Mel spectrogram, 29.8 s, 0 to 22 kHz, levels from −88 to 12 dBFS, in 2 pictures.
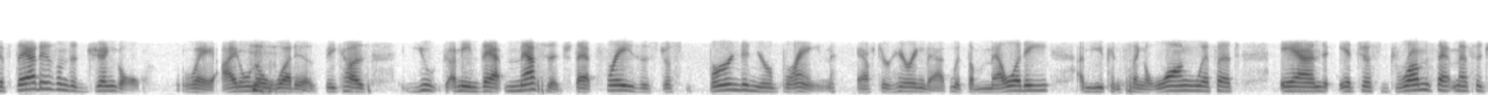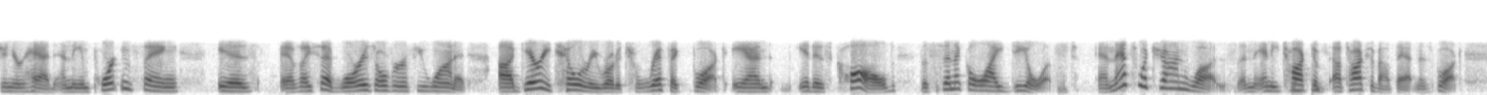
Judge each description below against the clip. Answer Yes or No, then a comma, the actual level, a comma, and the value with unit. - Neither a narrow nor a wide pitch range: Yes, average, 4.8 semitones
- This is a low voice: No, high, 190 Hz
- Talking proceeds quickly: No, average, 190 wpm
